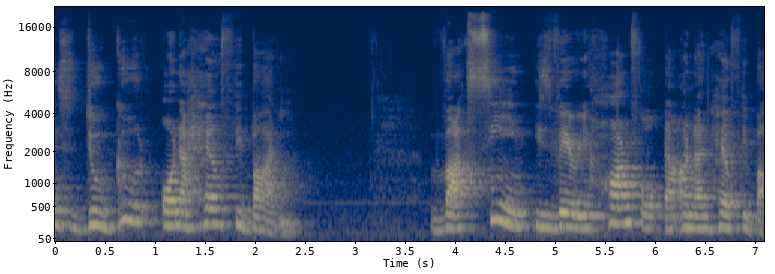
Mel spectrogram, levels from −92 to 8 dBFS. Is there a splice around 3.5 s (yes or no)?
no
